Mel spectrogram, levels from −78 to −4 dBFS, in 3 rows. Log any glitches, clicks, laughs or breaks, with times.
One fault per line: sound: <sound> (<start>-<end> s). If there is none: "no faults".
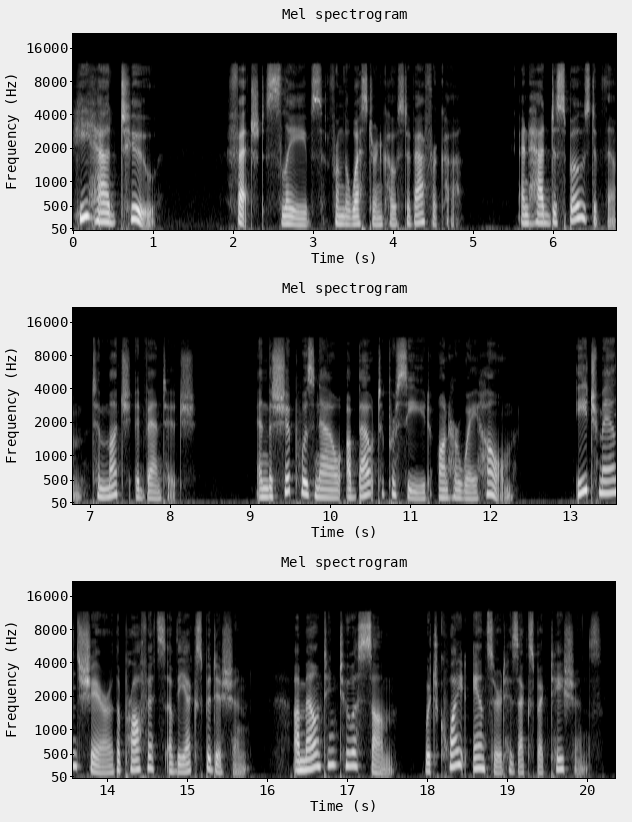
no faults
